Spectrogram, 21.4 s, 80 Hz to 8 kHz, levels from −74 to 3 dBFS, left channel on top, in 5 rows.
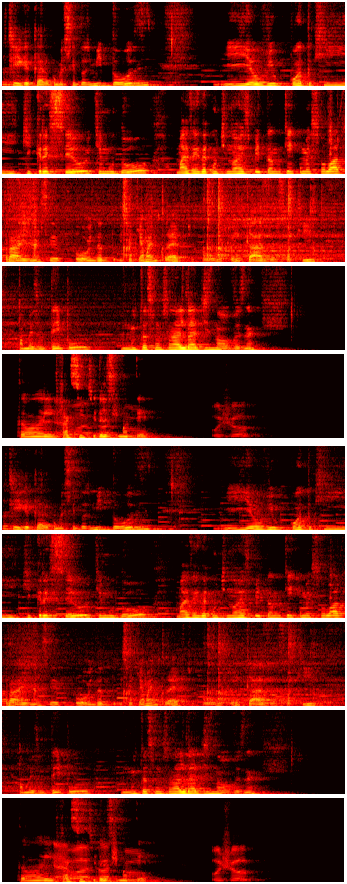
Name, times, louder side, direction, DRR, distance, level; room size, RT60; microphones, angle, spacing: voice 1, 0.0-14.0 14.3-16.4 17.3-19.0, left 3 dB, 50° left, 3 dB, 0.5 m, -27 dB
sound 1, 1.7-14.5, right 4 dB, 75° right, 4.1 m, -48 dB
sound 2, 8.3-15.4, left 6 dB, 80° left, 0.7 m, -38 dB
voice 2, 17.8-19.0 19.8-20.3, right 4 dB, 35° right, 9 dB, 0.8 m, -40 dB
15.0 x 10.0 x 3.3 m, 0.87 s
head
